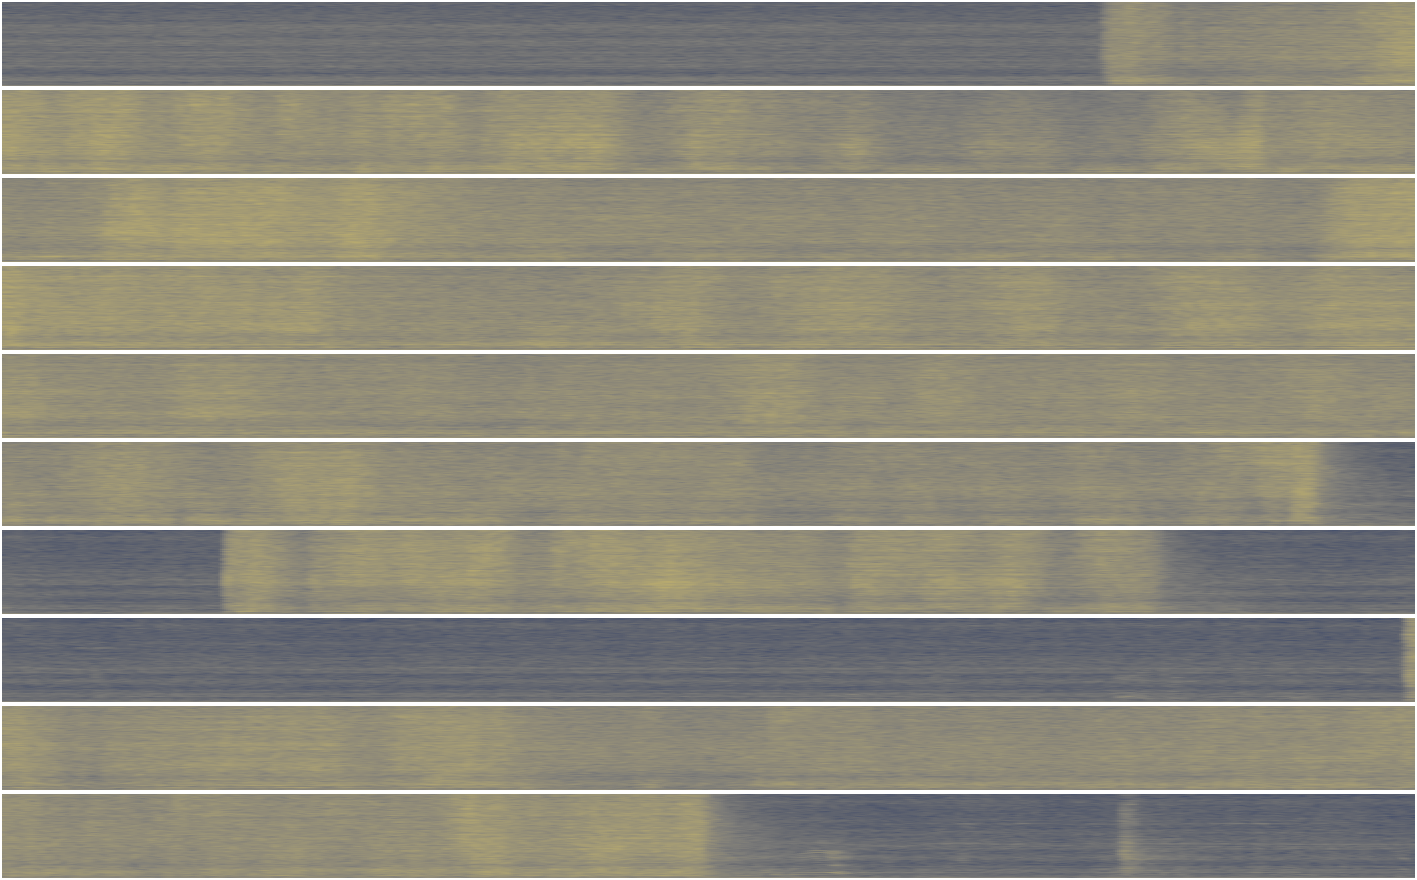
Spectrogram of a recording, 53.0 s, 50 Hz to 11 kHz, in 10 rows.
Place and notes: {"title": "park window - they erase beautiful green moss on candelabra", "date": "2014-06-05 08:47:00", "latitude": "46.56", "longitude": "15.65", "altitude": "285", "timezone": "Europe/Ljubljana"}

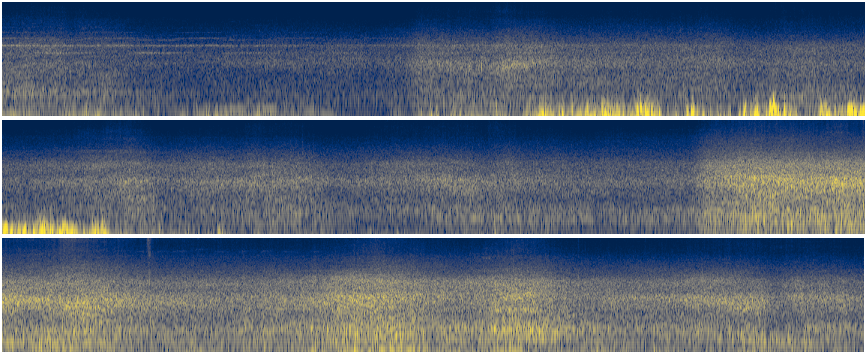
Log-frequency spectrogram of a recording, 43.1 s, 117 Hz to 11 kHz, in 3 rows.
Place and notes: {"title": "kolpingstraße, Mannheim - Kasimir Malewitsch walk eight red rectangles", "date": "2017-07-31 14:44:00", "description": "gymnastics mother child, emergency", "latitude": "49.49", "longitude": "8.48", "altitude": "103", "timezone": "Europe/Berlin"}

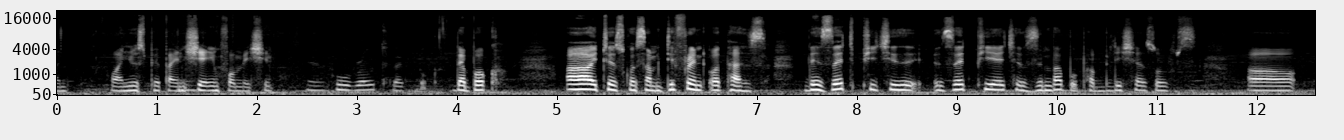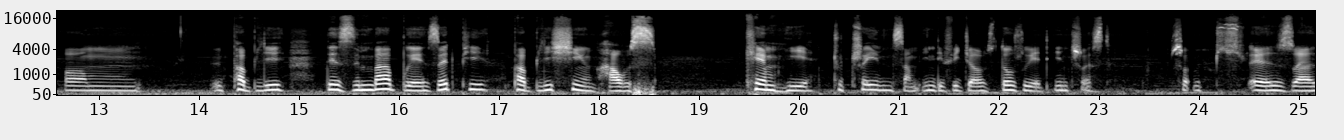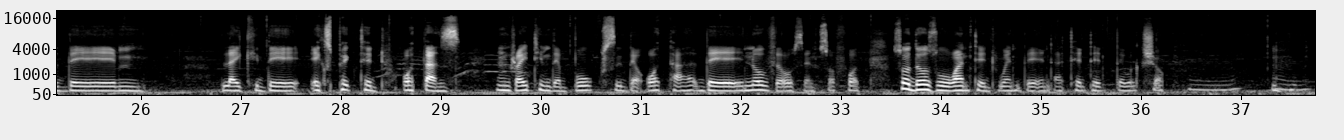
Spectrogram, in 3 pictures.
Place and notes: {"title": "Binga Craft Centre, Zimbabwe - Linda Mudimba – writing for the Tonga people….", "date": "2012-11-08 16:44:00", "description": "At the time of this interview, Linda is working as a National Volunteer with the Basilwizi Trust and she tells here about her work with the Media Clubs based in local schools and Basilwizi’s newsletter. Linda wants to become a journalist, to gain the skills and position of representing the Tonga people and their culture in Zimbabwe and beyond. Her vision is to establish a newspaper in ChiTonga….\nThe entire interview with Linda is archived here:", "latitude": "-17.62", "longitude": "27.34", "altitude": "609", "timezone": "Africa/Harare"}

